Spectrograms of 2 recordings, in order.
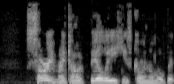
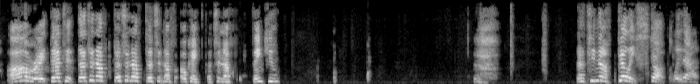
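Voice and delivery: louder, higher firm telling-off; scolding; 6 semitones higher, 5 dB louder than usual. Real, not acted. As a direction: scold a dog that won't settle. Scolding the misbehaving dog.

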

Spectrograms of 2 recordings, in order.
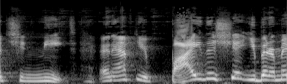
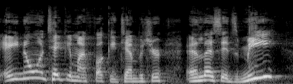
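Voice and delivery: ordinary delivery

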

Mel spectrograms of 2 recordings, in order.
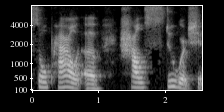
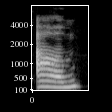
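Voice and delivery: ordinary delivery

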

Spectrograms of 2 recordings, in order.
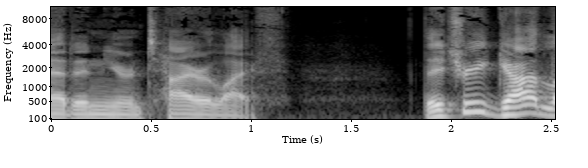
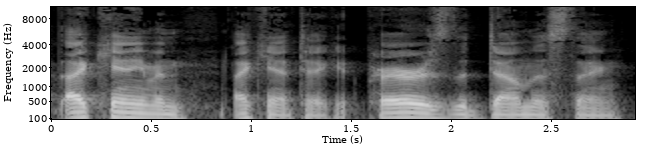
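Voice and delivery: ordinary delivery

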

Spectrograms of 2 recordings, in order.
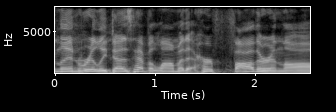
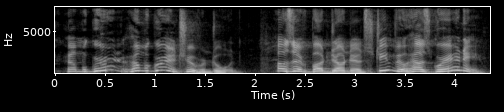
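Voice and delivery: put-on Pop Pop's Mississippi accent; 2 semitones higher, 3 dB louder than usual. Granddaughter doing Pop Pop asking after the family, thick Mississippi accent. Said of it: "hold on, I'm gonna go into it".

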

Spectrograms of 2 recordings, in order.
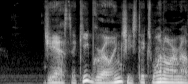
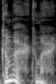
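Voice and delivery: higher, louder mock pleading call; lightly acted crowd calling someone back; 4 semitones higher, 6 dB louder than usual. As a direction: call after someone who is leaving. Crowd calls the mouse back.

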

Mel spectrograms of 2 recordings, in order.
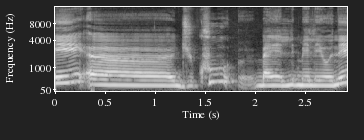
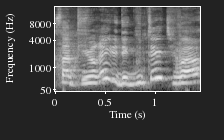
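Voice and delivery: higher, laughing storytelling; amused; 5 semitones higher than usual. Real, not acted. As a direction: tell it, giggling at him. Describes disgusted little son. (raconte en riant)

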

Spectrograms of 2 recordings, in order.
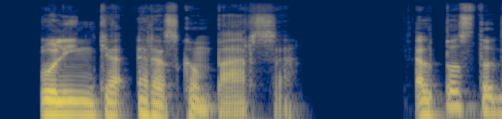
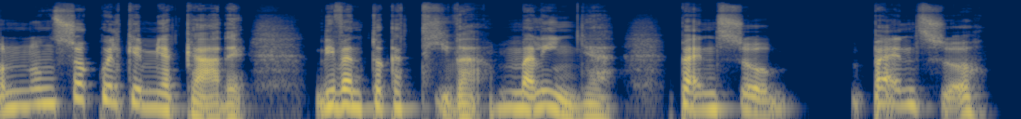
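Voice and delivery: put-on high, pained young daughter's voice; near tears; 8 semitones higher than usual. A narrator's reading. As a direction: climb higher and fade, close to crying. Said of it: "per poco non si mise a piangere".

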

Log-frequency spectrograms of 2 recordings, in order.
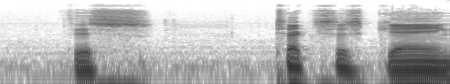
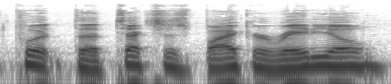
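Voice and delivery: normal talking voice

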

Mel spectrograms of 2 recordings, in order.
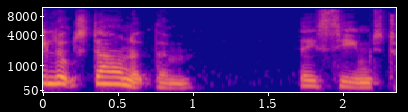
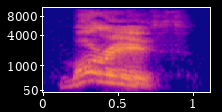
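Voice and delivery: loud, higher, drawn-out summons; thundering shout; 6 semitones higher, 7 dB louder than usual. A narrator's reading. Mister Basingstoke summons Maurice a second time, thundering. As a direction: bellow the name impatiently. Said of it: "thundered the voice of Mister Basingstoke".

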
